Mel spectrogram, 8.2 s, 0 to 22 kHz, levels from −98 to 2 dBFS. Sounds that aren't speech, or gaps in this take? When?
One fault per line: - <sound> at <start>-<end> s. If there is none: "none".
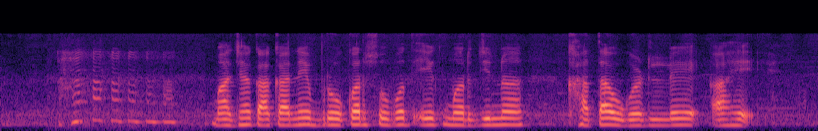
- laugh at 0.6-1.9 s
